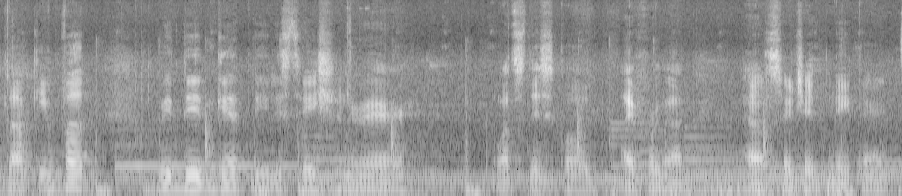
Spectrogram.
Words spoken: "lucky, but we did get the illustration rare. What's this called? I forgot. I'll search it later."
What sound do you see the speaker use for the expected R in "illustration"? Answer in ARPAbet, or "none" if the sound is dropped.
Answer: R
